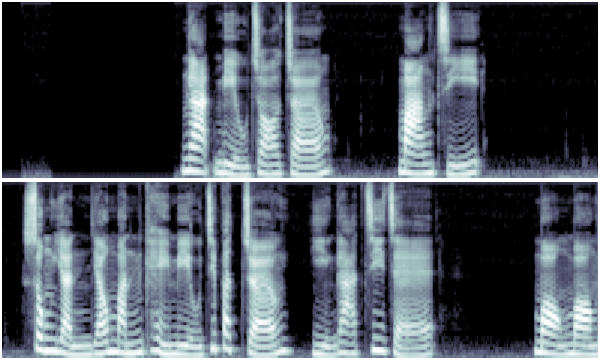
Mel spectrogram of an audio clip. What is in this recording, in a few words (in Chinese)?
cantonese; 揠苗助長; 粵語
